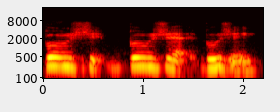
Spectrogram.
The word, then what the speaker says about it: bougie: Oh, so it's pronounced bougie. It's a bougie.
